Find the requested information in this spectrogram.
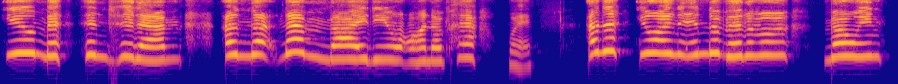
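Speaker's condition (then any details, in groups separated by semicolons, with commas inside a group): Cerebral palsy; adult, 24 years old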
